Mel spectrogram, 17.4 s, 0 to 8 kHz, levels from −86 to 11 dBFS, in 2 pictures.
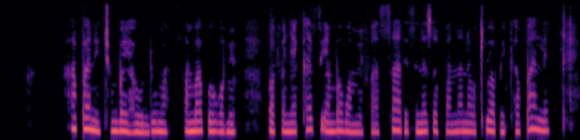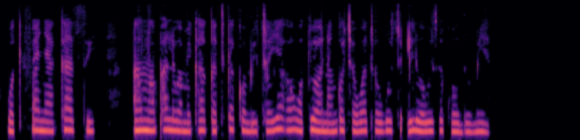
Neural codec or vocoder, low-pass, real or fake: none; 7.2 kHz; real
